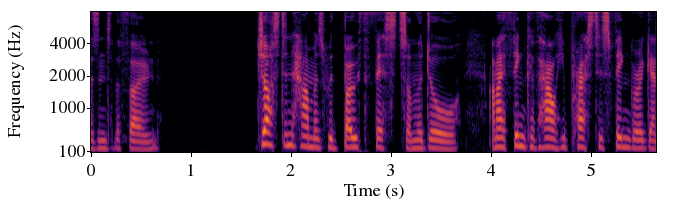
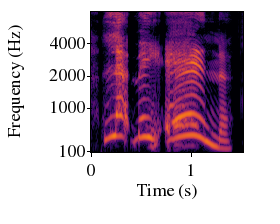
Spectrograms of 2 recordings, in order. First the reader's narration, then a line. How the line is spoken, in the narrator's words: Justin roars from the other side of the door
